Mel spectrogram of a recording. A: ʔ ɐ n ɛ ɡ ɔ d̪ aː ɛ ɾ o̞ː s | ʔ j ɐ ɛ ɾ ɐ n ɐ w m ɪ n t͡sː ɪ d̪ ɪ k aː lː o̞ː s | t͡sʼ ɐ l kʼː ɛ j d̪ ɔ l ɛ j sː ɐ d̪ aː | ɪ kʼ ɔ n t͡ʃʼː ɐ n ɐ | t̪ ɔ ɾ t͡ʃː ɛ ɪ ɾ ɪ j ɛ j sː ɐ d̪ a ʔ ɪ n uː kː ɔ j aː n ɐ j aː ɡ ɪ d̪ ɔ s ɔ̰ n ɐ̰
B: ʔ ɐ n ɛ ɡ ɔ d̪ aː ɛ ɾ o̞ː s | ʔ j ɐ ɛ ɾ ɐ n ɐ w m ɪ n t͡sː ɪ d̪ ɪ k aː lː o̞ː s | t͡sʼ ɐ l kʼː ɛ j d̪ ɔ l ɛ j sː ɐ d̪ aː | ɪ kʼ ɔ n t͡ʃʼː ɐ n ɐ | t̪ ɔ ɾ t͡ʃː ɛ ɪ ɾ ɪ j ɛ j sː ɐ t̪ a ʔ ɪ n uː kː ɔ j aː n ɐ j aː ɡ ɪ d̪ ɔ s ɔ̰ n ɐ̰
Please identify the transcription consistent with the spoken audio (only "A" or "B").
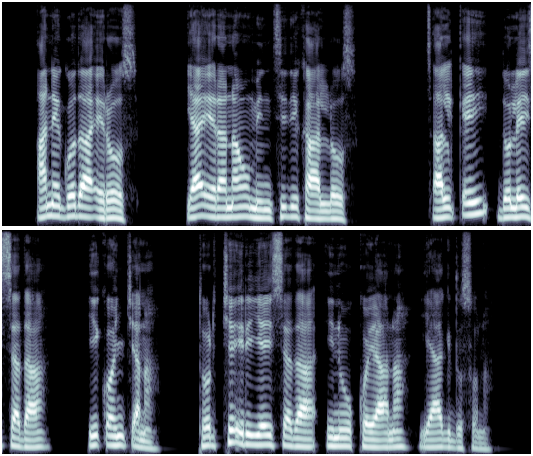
A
